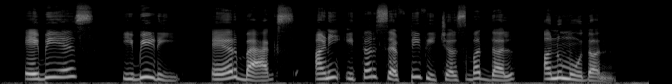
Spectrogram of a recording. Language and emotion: Marathi, neutral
